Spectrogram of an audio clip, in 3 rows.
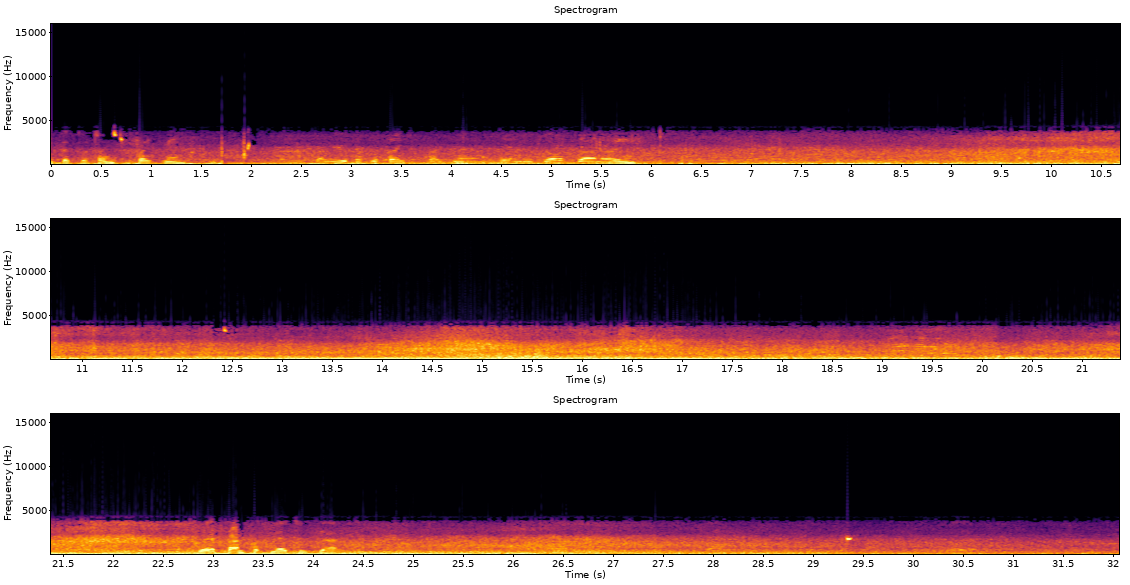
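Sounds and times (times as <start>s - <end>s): minibus passing: 0.0s - 32.0s
street traffic: 0.0s - 32.0s.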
